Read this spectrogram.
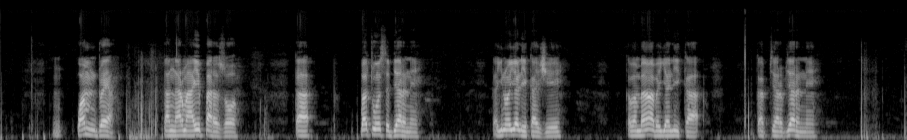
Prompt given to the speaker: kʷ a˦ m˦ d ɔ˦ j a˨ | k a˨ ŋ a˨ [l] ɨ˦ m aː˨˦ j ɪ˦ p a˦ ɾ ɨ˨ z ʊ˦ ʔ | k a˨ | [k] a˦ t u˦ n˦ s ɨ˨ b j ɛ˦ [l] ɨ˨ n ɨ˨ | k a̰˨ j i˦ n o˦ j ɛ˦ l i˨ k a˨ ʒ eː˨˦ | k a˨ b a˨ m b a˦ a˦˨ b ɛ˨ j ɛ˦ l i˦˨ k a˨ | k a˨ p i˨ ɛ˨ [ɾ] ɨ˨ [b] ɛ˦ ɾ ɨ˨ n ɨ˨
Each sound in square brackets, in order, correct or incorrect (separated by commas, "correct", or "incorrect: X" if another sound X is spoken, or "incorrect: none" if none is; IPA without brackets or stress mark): incorrect: ɾ, incorrect: k͡p, incorrect: ɾ, correct, correct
